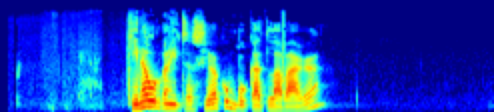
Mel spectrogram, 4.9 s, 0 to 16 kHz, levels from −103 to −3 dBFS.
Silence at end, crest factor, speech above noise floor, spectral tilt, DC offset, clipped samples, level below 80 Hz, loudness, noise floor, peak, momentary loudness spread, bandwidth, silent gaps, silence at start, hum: 1.75 s; 24 dB; 62 dB; -5.5 dB/octave; under 0.1%; under 0.1%; -82 dBFS; -24 LUFS; -86 dBFS; -4 dBFS; 10 LU; 10.5 kHz; none; 1.25 s; none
